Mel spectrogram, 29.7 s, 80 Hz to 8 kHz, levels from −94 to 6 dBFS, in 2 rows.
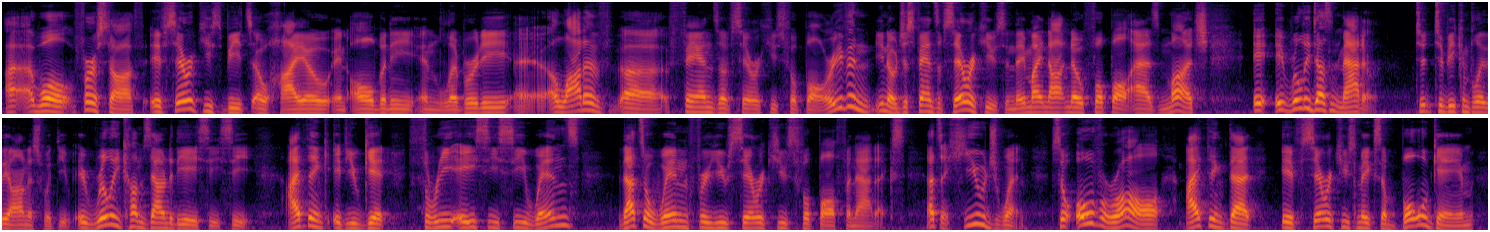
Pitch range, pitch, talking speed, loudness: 115-155 Hz, 135 Hz, 175 wpm, -28 LUFS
